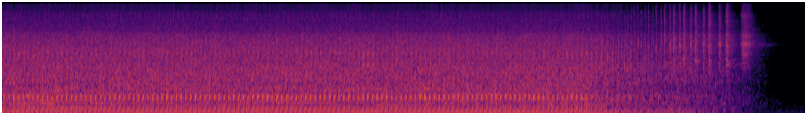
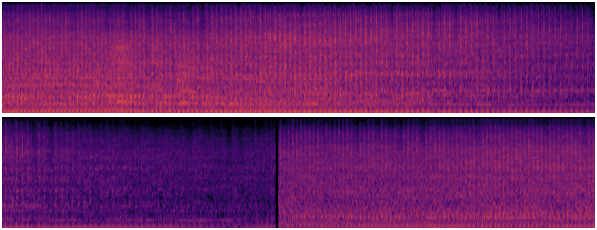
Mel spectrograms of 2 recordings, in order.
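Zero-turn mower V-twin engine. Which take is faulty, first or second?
second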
